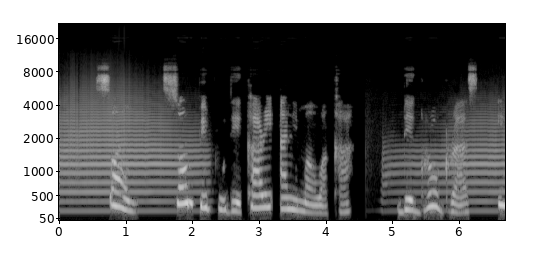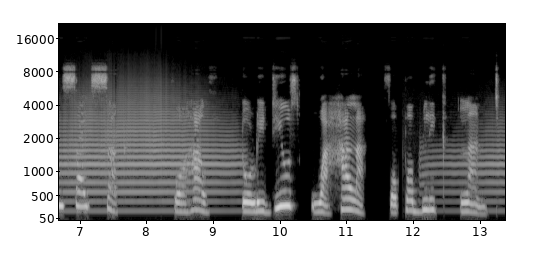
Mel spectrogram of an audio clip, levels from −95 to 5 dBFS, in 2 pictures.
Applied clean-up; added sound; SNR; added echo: none; Trumpet; 10 dB; none.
